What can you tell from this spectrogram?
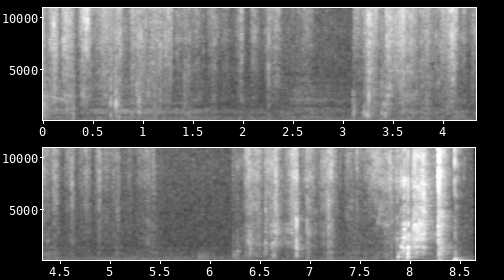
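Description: A deck of tarot cards being shuffled by hand: faint, soft rustling with occasional card clicks. Near the end it grows louder, with sharper snaps as cards are drawn from the deck and laid down.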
